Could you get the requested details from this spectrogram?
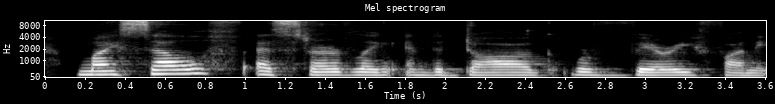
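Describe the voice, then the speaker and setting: In a very clean recording with a silent background, a woman with a Canadian accent speaks at a fairly slow pace. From Vancouver, Canada. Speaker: actor. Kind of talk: interview. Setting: podcast. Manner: halting.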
